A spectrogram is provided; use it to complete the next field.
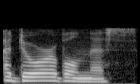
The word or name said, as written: adorableness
